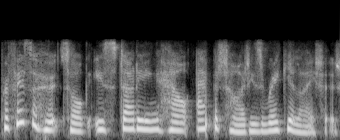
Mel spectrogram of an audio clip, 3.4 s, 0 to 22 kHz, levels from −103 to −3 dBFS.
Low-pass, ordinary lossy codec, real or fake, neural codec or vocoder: 7.2 kHz; Opus, 24 kbps; real; none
